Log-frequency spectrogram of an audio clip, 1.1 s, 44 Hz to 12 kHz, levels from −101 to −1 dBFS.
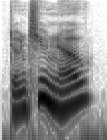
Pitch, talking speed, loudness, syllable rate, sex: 185 Hz, 170 wpm, -13 LUFS, 3.7 syllables/s, female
